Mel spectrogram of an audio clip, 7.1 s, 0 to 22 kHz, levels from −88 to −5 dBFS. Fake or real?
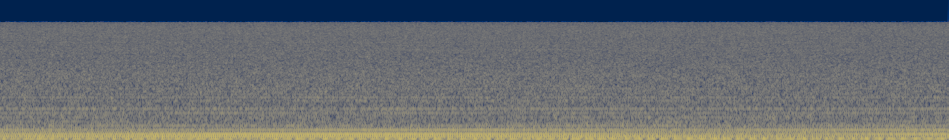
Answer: real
